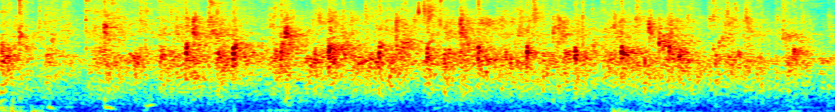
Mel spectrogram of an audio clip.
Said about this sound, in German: Merci. Mit Applaus.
